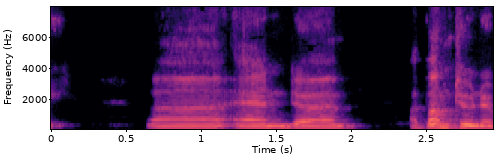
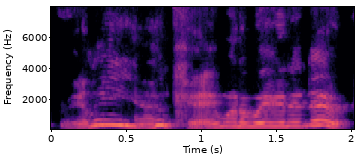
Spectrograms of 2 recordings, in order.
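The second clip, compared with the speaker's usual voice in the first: high, eager surprise; 10 semitones higher than usual. Retold or imitated. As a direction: sound thrilled by the offer. His own eager reaction retold.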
